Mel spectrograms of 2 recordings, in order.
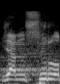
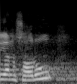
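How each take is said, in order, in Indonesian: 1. Vokal sebelum suku kata terakhir adalah i. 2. Vokal sebelum suku kata terakhir adalah a. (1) "Jawabnya tidak boleh" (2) "Jawabnya tidak boleh"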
